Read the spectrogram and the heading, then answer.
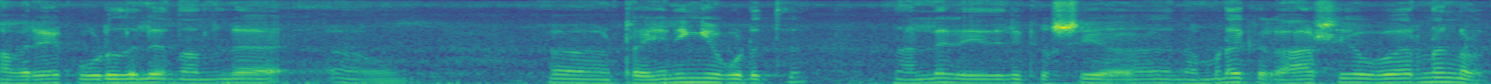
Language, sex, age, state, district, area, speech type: Malayalam, male, 45-60, Kerala, Kottayam, urban, spontaneous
